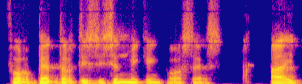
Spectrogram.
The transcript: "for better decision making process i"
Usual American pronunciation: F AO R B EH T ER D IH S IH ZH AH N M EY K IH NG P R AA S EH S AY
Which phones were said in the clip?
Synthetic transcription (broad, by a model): F AO R B EH T ER D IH S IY S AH N M EY K IH NG P R AA S EH S AY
